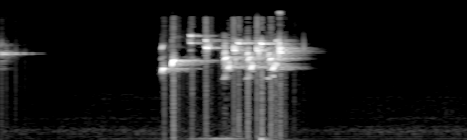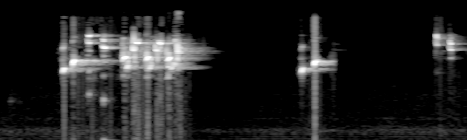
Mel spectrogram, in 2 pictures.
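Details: European goldfinch readiness and mating calls (bitbita) used to get males singing and out of moult: chattering, tinkling twitter phrases about every four seconds, with odd single chirps between them.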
